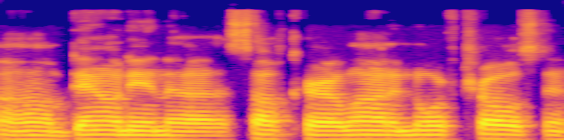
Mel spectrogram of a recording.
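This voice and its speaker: A man speaks at a moderate pace with a medium pitch. His is an unremarkable speaking voice. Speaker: podcast host. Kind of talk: podcast interview, asking questions. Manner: casual.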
